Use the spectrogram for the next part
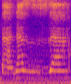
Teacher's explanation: huruf zai menempati tingkatan sopir yang paling di atas kubro karena berdesis tanpa mengeluarkan napas angin atau udara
